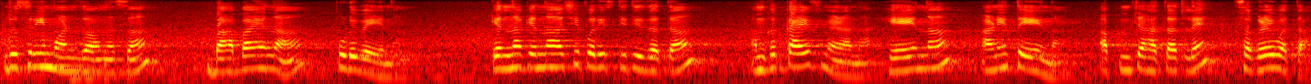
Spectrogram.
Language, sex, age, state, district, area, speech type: Goan Konkani, female, 45-60, Goa, Bardez, urban, spontaneous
